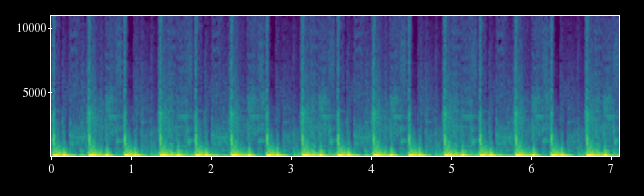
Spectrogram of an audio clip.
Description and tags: hard loud loop
industrial, loop, techno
